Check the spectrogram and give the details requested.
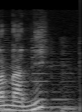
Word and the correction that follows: Hanani: Hanani, sei lá como é que se pronuncia. – Hanani. – É, Hanani. Hanani.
